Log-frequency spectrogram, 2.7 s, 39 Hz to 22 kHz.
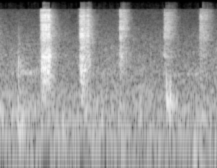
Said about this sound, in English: let's put a little WD-40 on it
